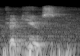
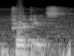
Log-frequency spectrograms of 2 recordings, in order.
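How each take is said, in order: First: The stress is on the second syllable. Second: The stress is on the first syllable. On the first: It is used as a verb. "if you are using it as a verb, you have to pronounce it as produce" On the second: It is used as a noun. "when you are stressing the first syllable"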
